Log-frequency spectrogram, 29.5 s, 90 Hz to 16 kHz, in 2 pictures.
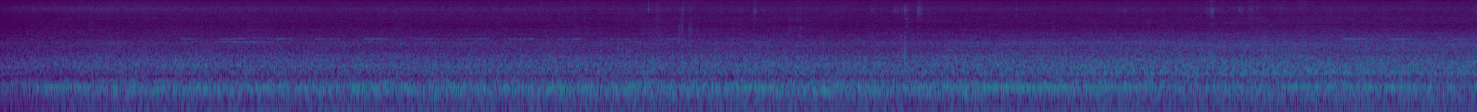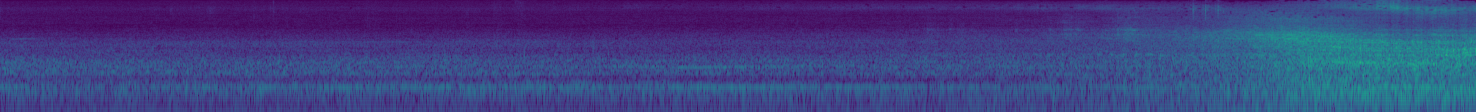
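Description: Freight train of car-carrier wagons on an electrified line: a steady distant rumble and hum as it approaches, growing sharply louder about 26 seconds in as the train reaches and passes close by, its wagons rolling past.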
